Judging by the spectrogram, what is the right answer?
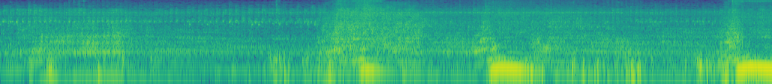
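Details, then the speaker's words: Kia Sportage with a coolant leak and noisy belt: rough running with irregular clatter and harsh knocks that swell with each rev. It sounds undrivable. "it sounds like it shouldn't fucking run, is the answer. It sounds like this vehicle should not be drivable. Just so much damn noise."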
